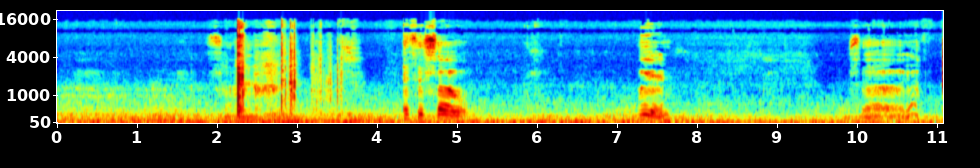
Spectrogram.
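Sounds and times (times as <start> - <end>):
steady low rumble: 0.0 - 11.0.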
